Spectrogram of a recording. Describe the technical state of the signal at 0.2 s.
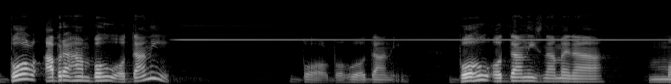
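At 0.2 s the signal is intact, with nothing wrong at that point beyond the ordinary coding character of the call path it travelled through.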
